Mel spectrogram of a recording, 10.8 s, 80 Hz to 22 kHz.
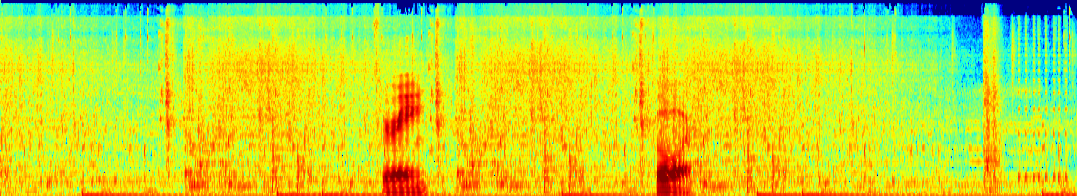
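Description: Toilet flush in the video game 999: Nine Hours, Nine Persons, Nine Doors, a rushing water swirl over a low game hum, heard twice with short distinct bursts, while a person speaks briefly.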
